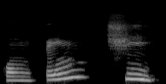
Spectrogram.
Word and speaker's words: contente: que está no final, contente. Porque é só o último E que se converte em I, o do meio não se converte.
